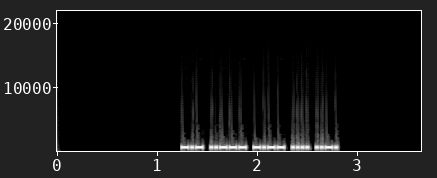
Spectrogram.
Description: Morse code, heard as a keyed tone, about 47 wpm, 700 Hz. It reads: K2YHF
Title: USA Call Signs - 3x Character Spacing - 50wpm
